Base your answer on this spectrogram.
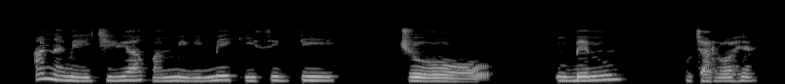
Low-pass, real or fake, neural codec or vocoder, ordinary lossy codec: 5.4 kHz; real; none; none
